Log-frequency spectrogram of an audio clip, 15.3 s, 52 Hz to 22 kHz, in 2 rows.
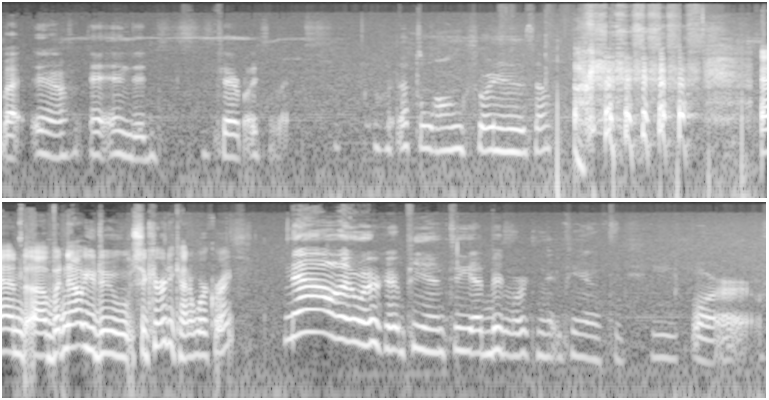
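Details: Dysarthria in a 40-year-old woman with athetoid cerebral palsy, full-body involvement with quadriplegia, moderate-to-severe physical involvement, GMFCS level 3/4, who uses a power wheelchair and a walker.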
